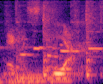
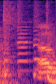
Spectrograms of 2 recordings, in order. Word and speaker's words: Exdia: And joining me on the line today, I've got Ed Johnson from Exdia. Is that how we pronounce it, Ed? Yeah, you got it right. Thanks, David. Yeah. Exdia.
